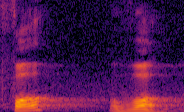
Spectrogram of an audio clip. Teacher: मैंने होठों का यूज़ किया है और दांतों का यूज़ किया है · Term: लेबियोडेंटल शब्द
